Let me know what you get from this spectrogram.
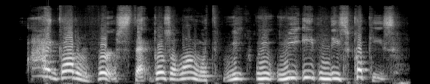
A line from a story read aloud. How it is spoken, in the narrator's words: With his mouth full, he blurted out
